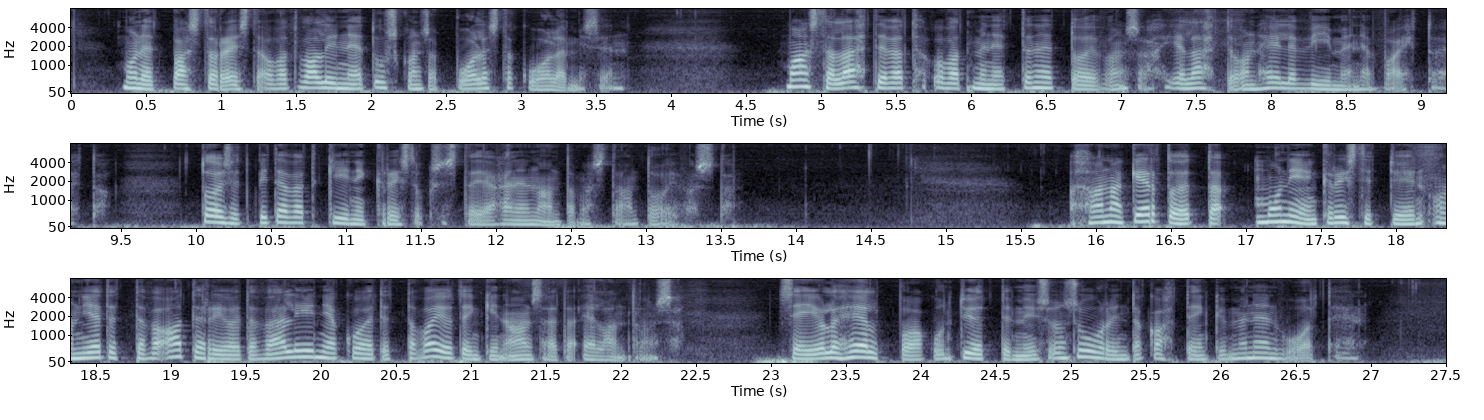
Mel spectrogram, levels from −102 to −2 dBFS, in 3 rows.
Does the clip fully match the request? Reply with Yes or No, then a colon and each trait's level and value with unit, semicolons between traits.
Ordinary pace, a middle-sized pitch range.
Yes: average, 110 wpm; average, 4.9 semitones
